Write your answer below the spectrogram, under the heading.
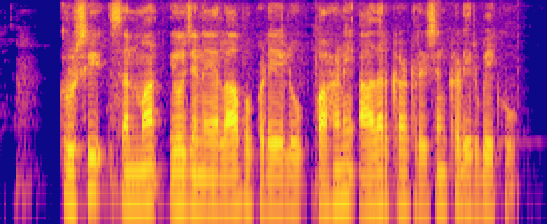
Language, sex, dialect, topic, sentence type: Kannada, male, Central, agriculture, statement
